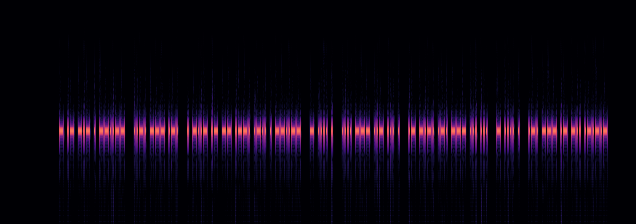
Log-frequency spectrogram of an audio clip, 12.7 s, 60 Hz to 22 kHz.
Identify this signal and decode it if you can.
Morse code, heard as a keyed tone, about 44 wpm, 700 Hz. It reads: TAKE, FOR EXAMPLE, THE HOUSE ACROSS THE ROAD.
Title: Sentences from Top 1000 Words - Review Part 1 - 45wpm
